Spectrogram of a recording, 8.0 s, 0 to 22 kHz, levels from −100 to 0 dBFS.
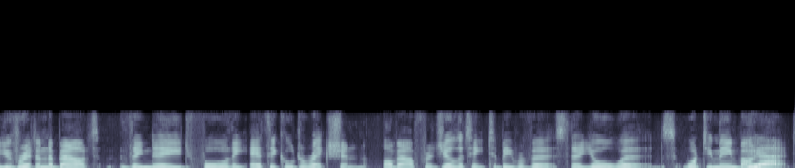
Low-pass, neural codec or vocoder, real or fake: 7.2 kHz; codec, 16 kHz, 2 kbps, X-Codec, HuBERT features, trained on LibriSpeech; fake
